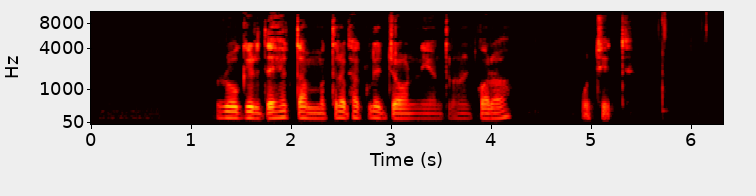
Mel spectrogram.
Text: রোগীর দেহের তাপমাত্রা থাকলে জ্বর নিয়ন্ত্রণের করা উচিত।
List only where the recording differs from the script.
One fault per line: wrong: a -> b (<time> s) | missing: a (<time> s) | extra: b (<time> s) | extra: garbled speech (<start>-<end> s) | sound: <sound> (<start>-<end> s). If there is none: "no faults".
no faults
